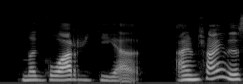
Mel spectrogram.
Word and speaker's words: LaGuardia: oh I see okay LaGuardia that sounds weird where the pronunciations are all over the place say it again LaGuardia you got it perfect that time LaGuardia you only roll double RS oh really this is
